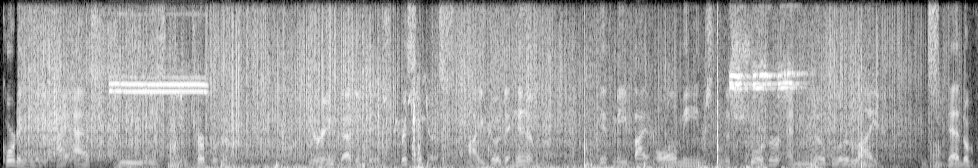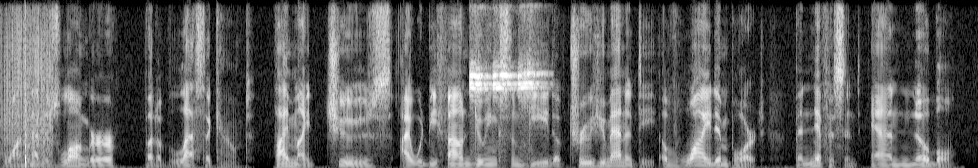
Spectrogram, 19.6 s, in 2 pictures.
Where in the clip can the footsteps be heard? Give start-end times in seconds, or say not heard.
1.1-8.3.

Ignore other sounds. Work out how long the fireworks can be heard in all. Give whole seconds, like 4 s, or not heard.
10 s.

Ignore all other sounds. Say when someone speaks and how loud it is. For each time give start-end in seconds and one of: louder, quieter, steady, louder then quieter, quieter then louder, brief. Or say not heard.
0.0-19.5 steady.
